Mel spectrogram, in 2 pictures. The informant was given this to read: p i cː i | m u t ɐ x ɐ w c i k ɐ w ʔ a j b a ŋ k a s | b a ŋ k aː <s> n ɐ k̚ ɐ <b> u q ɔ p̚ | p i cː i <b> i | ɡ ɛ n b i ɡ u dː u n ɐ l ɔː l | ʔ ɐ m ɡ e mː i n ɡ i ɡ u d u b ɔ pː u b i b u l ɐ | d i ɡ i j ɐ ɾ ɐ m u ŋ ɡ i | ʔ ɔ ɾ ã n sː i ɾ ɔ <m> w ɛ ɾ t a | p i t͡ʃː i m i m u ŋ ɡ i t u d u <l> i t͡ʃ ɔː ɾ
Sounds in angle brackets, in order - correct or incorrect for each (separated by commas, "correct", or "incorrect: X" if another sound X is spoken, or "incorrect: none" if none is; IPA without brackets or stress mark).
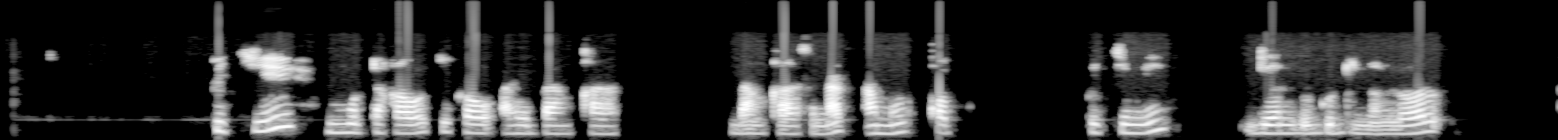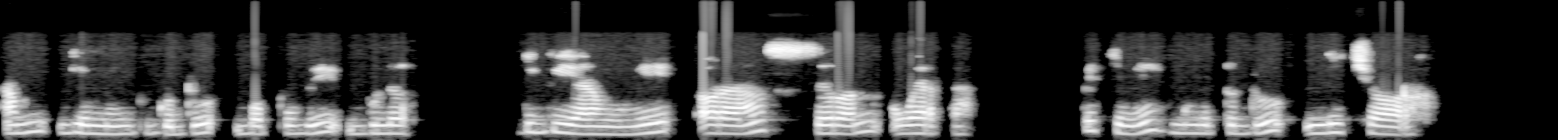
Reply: correct, incorrect: m, incorrect: m, incorrect: n, correct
